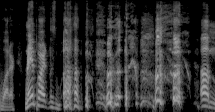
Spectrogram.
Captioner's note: coughing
